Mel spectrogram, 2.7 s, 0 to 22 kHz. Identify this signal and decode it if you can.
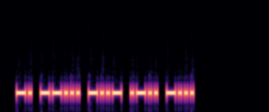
Morse code, heard as a keyed tone, about 40 wpm, 700 Hz. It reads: N7XLB
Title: USA Call Signs - 5 Characters - 40wpm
